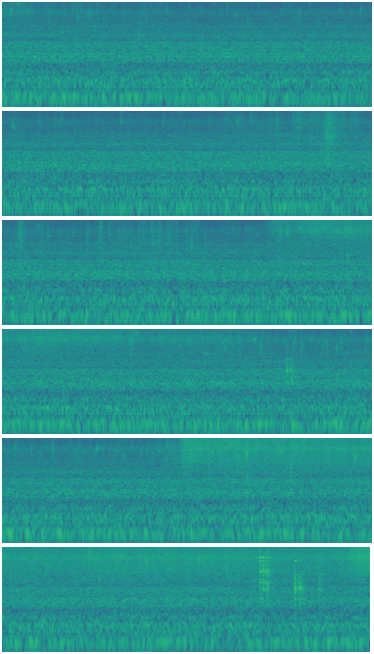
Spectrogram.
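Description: Butter and minced garlic sizzling in a stainless steel wok, over a steady low hum. The sizzle grows louder and hissier in two steps, with raw prawns frying in it by the end, and a few sharp clacks sound near the end.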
